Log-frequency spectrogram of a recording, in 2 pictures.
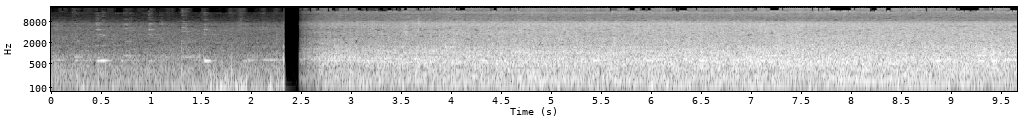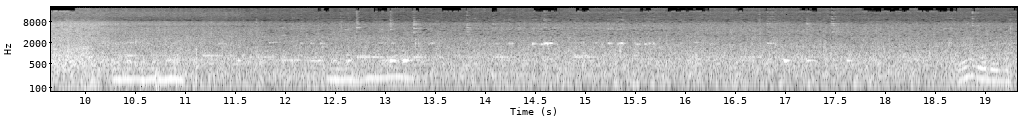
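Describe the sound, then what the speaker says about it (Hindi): Mountain waterfalls on the trek route from Kedarnath temple toward Sonprayag roar in a continuous, loud broadband rush that starts abruptly and continues throughout, with faint bell-like tones and occasional voices underneath. "यहाँ से 3-3, 4-4 झरने दिख रहे हैं। देखो एक झरना तो वो रहा, और एक झरना ये रहा"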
